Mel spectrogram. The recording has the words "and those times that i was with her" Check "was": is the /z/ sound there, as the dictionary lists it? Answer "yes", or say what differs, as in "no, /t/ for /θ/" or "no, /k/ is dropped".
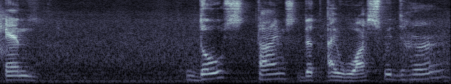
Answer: no, /s/ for /z/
